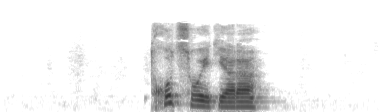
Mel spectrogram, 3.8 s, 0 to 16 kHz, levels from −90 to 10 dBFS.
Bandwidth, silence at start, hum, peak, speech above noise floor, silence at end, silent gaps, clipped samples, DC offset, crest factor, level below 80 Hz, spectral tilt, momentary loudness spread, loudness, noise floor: 8.2 kHz; 1.5 s; none; -6 dBFS; 65 dB; 1.2 s; none; under 0.1%; under 0.1%; 18 dB; -64 dBFS; -5.5 dB/octave; 11 LU; -21 LUFS; -84 dBFS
